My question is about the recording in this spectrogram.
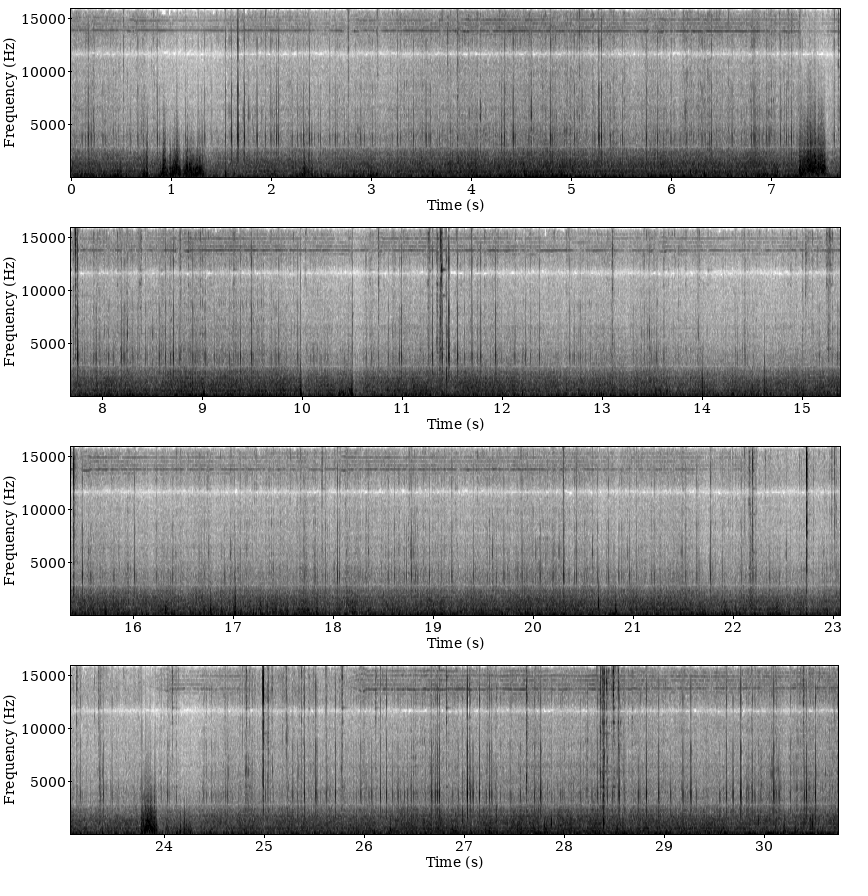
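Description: Continuous wind and road noise from a bicycle ride on asphalt, heard through a bike-mounted camera's microphone, with a few sharp knocks as the bike goes over bumps.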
